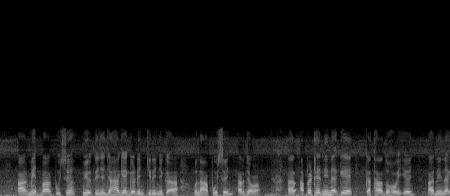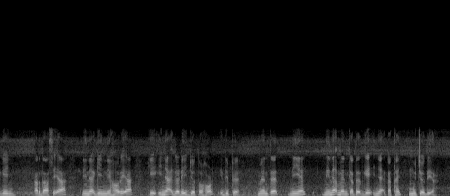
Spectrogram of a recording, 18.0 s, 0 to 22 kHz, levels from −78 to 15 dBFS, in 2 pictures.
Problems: background sounds at intervals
